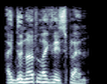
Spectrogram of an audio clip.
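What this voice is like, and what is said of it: Thick foreign accent, still understandable. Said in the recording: “His accent was thick but understandable.”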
